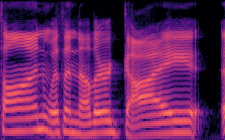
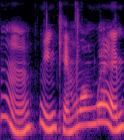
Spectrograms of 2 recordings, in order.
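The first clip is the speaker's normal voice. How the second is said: attempted put-on British accent, pitched higher; 6 semitones higher than usual. Recapping a movie, the speaker quotes the mom in an attempted British accent. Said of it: "I can't do the British accent".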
